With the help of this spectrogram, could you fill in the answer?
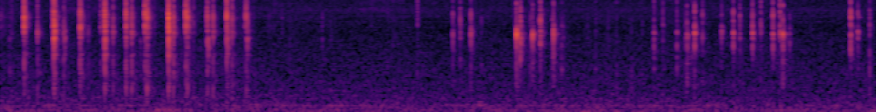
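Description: Fingernails tap rapidly on a small hollow pink plastic egg-shaped case held close, giving quick, dry, bright clicks with almost no ring. A dense burst of taps runs for about two and a half seconds, followed by a pause and then scattered, lighter clusters of taps until the end.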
